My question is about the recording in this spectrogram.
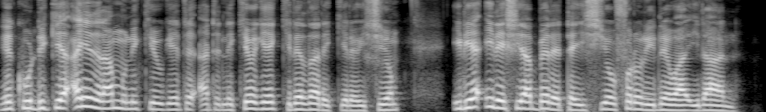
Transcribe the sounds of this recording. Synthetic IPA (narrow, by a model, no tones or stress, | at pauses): ɣekuːdikiaʔaiðeɾamunekeuɣetɛʔatenekeɔɣekiɾɛðaɾekeɾɔiʃiɔ | iɾiaʔiɾeɕiabɛɾɛtɛiʃiɔfoɾoɾinewaiɾani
